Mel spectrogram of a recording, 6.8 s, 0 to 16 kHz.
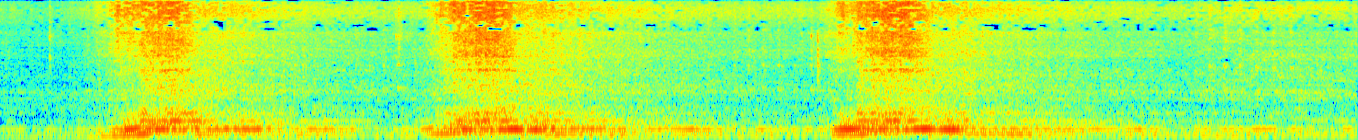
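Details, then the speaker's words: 1993 Ford F150 with new custom 2.5" exhaust and Flowmaster 10, a leaking header/manifold gasket and a missing bolt: three throttle blips with a faint new tick following engine speed; owner suspects low oil, valve-train tick suspected, not confirmed. "That's a new noise. That's new. I wasn't doing that before. I might need some oil."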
